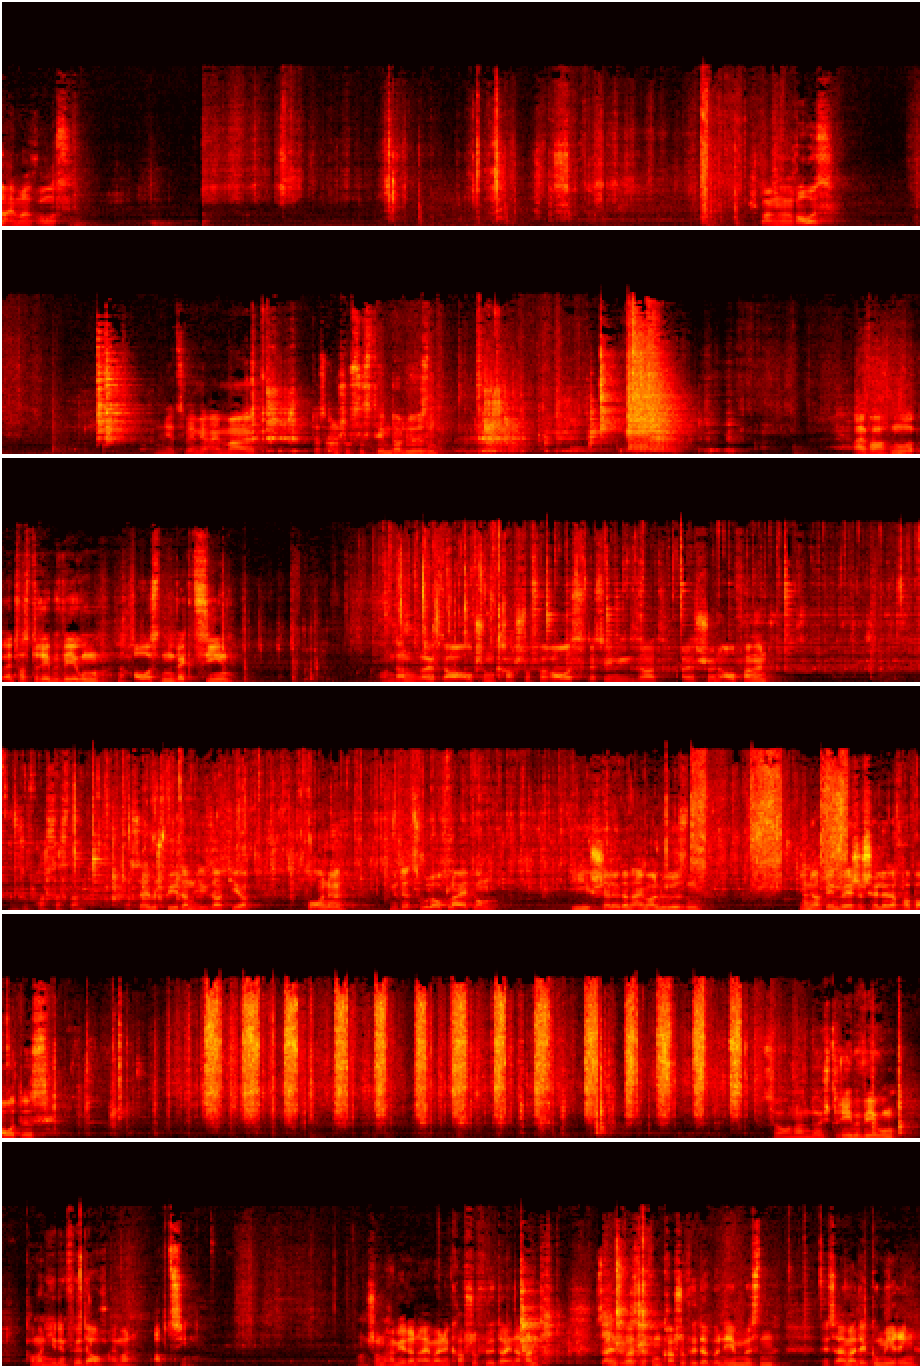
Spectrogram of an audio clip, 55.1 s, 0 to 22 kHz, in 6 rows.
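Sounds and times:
hard parts clattering and scraping: 13.6 - 17.8.

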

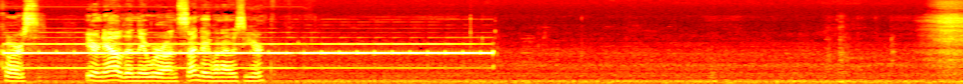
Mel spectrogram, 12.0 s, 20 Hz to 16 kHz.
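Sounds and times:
electronic beep tone: 0.0 - 6.2
low vehicle hum: 0.0 - 12.0.

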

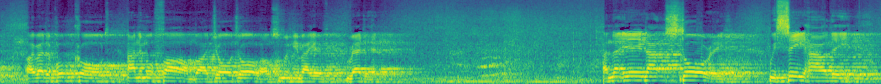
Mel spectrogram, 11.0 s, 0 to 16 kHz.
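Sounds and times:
low even hum: 0.0 - 11.0.

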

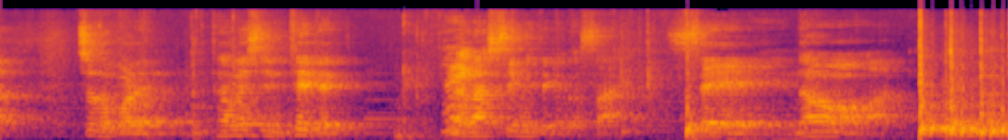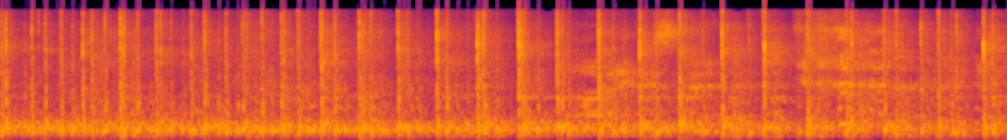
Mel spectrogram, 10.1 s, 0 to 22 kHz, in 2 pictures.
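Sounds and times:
homemade drums beaten by hand: 3.3 - 10.0.

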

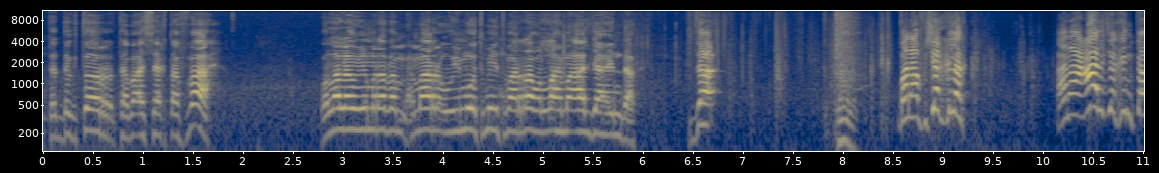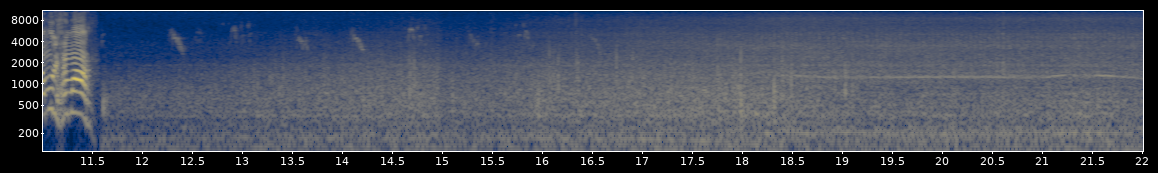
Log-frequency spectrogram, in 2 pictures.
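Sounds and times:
car engine hum on dirt track: 11.6 - 22.0.

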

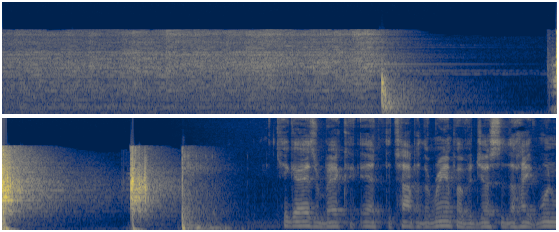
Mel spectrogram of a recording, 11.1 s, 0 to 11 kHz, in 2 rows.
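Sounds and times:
ball rolling on metal track: 0.0 - 4.6
ball bouncing on hard floor: 6.8 - 7.9
ball knocking off track: 6.8 - 7.9.

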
